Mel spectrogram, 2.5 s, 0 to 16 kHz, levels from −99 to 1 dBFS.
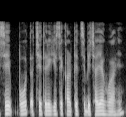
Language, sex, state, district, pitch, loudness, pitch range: Hindi, male, Arunachal Pradesh, Longding, 105 Hz, -17 LUFS, 95-110 Hz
